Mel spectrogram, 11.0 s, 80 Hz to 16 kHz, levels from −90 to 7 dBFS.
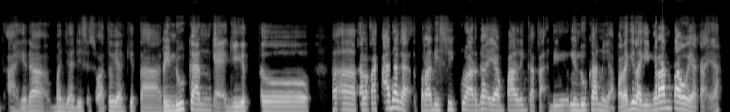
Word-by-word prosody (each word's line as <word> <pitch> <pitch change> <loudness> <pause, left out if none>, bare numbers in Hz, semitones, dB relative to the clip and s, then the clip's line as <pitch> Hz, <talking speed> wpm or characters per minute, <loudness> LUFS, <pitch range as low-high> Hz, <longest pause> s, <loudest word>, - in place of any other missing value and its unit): akhirnya 125 +3 -5
menjadi 130 0 -5
sesuatu 130 +3 -5
yang 140 -3 0
kita 125 -1 -6
rindukan, 175 +3 +2
kayak 125 -4 -4
gitu. 140 +2 -1 1.0
Heeh, 190 -1 0
kalau 180 +1 +1
Kakak, 195 +2 -2
ada 245 - +2
nggak 190 - +1
tradisi 170 +2 -1
keluarga 185 0 0
yang 165 -3 +1
paling 165 0 -1
Kakak 155 -3 -8
di 160 +2 -6
rindukan 175 +2 +1
nih, 155 -5 -4
apalagi 155 +8 +2
lagi 175 -6 +4
ngerantau 210 0 +7
ya, 145 -2 0
Kak, - - -8
ya? - - -10
165 Hz, 150 wpm, -20 LUFS, 140-180 Hz, 1.0 s, ngerantau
